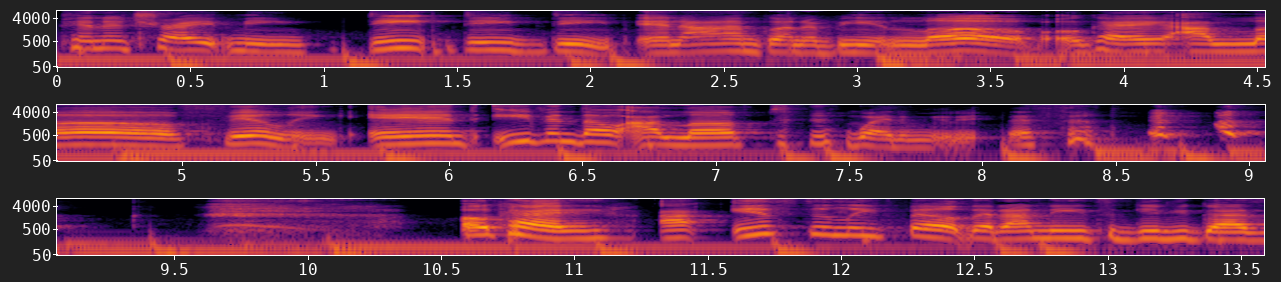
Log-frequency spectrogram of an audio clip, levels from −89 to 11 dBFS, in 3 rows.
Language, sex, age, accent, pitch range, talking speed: English, female, 30-49, American, 190-245 Hz, 165 wpm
